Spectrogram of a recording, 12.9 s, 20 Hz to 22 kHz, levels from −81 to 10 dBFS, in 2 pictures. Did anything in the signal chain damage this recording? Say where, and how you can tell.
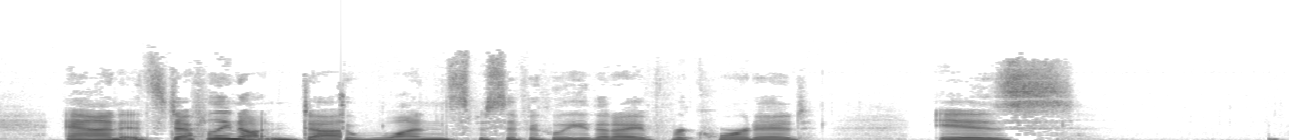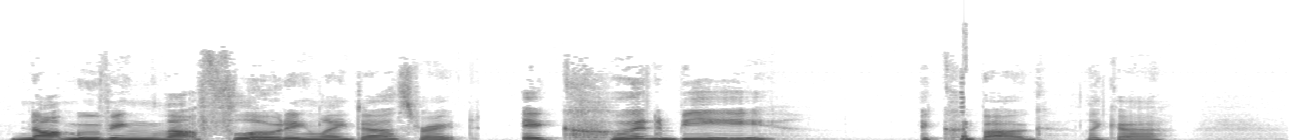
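Yes, at the codec stage, all the way through. The whole clip has plainly audible watery, swirly artefacts, with the s sounds chirping metallically. That's likely MP3 compression, and the damage level fits around 64 kbps, starving weak frequency lines.

There's also damaged data in the compressed stream, from storage or transfer, heard as short glitches at 1.69 to 1.73 s and 11.25 to 11.29 s, about 40 ms each. The decoder hits bad bytes, loses frame sync and jumps to the next header.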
